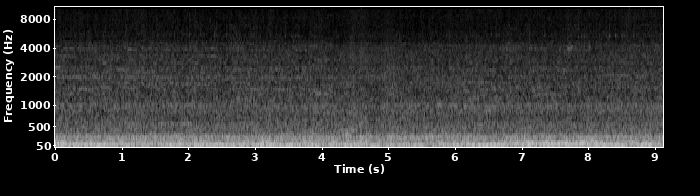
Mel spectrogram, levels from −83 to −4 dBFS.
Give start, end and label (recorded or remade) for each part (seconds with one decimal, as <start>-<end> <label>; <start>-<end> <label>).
0.0-4.3 recorded; 4.3-5.1 remade; 5.1-9.1 recorded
